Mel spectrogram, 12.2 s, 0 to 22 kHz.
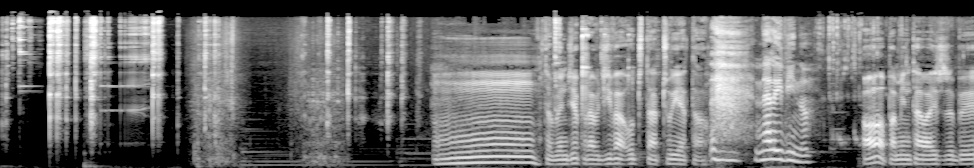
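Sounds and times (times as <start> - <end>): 
utensils clinking against dishes and glassware at dinner: 0.0 - 3.0, 3.7 - 5.4, 6.7 - 8.1
speech: 6.8 - 10.2, 10.8 - 12.1.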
